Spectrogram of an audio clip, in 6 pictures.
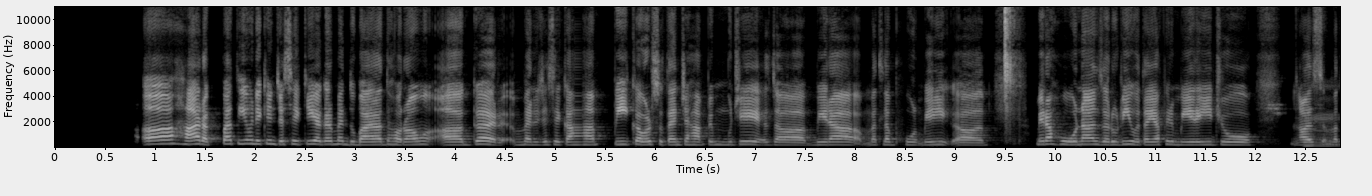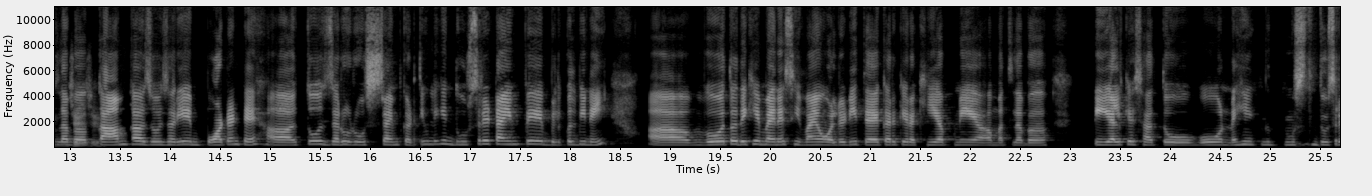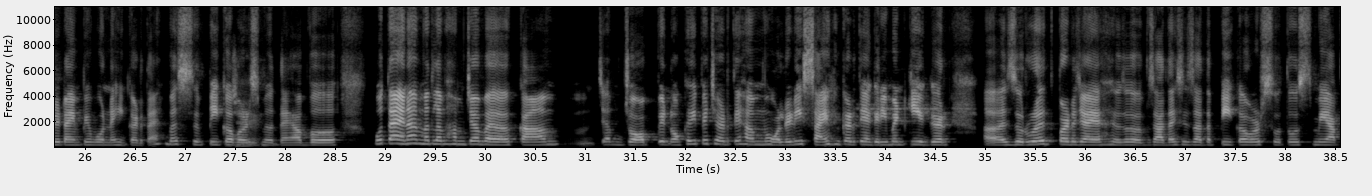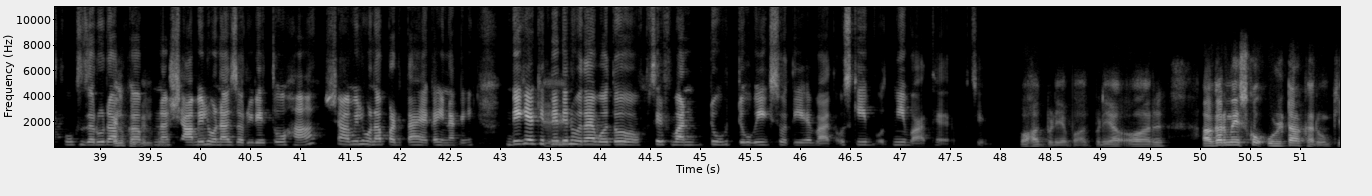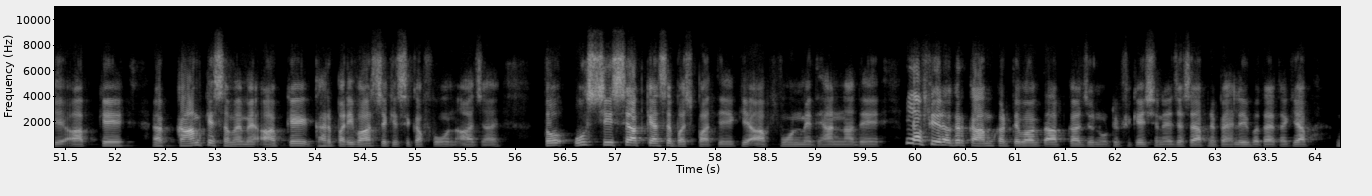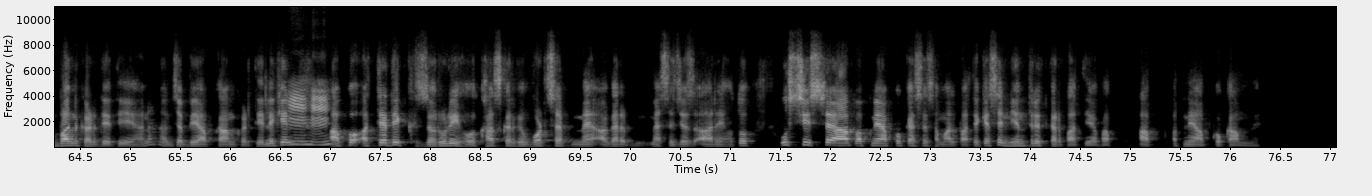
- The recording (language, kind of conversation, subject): Hindi, podcast, आप मोबाइल फ़ोन और स्क्रीन पर बिताए जाने वाले समय को कैसे नियंत्रित करते हैं?
- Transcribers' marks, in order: horn; in English: "पीक आवर्स"; tongue click; in English: "इंपॉर्टेंट"; in English: "टाइम"; in English: "टाइम"; in English: "ऑलरेडी"; unintelligible speech; in English: "टाइम"; in English: "पीक आवर्स"; in English: "जॉब"; in English: "ऑलरेडी साइन"; in English: "एग्रीमेंट"; in English: "पीक आवर्स"; in English: "वन टू टू वीक्स"; in English: "नोटिफ़िकेशन"; in English: "मेसेजेज़"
